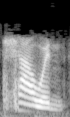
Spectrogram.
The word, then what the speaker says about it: Samhain: Y era un festival pagano que los celtas celebraban con el nombre de Samhain, que se pronuncia Samhain, y que es una antigua palabra gaélica que significa el final de la cosecha.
